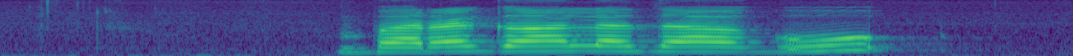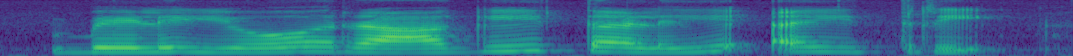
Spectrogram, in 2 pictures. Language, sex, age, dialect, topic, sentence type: Kannada, female, 36-40, Dharwad Kannada, agriculture, question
